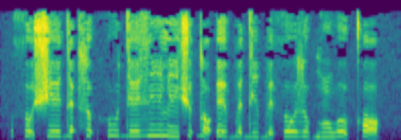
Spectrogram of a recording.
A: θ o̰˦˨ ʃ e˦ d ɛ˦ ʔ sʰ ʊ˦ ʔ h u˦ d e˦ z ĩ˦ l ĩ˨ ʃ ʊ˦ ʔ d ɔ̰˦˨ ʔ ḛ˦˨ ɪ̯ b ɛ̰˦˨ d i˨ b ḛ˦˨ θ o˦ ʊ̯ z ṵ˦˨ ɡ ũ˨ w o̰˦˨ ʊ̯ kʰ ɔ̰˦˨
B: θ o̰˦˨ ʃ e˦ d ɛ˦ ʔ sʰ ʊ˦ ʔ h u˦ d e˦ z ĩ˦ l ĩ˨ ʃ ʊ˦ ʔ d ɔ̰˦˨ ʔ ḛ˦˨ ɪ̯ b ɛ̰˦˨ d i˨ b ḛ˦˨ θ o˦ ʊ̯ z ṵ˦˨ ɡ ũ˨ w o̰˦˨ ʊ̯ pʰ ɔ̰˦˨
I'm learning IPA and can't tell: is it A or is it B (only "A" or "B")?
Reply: A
